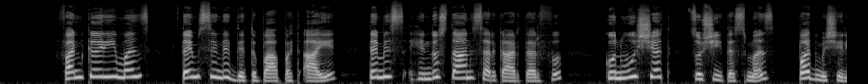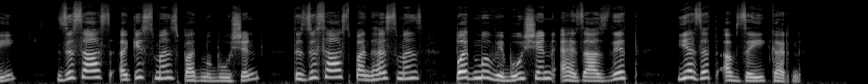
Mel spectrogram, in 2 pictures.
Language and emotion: Kashmiri, neutral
